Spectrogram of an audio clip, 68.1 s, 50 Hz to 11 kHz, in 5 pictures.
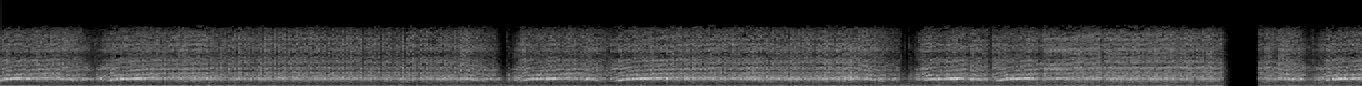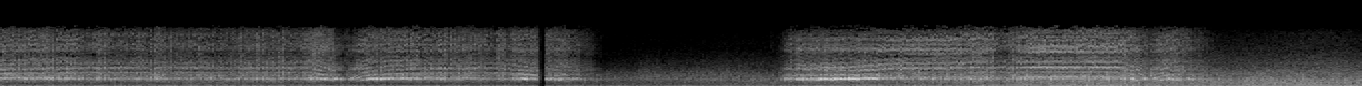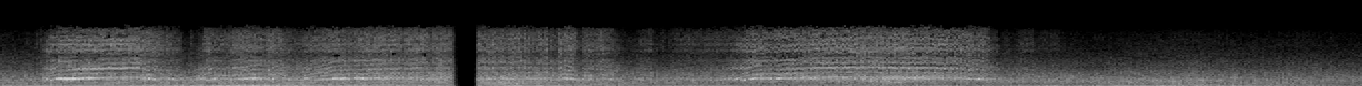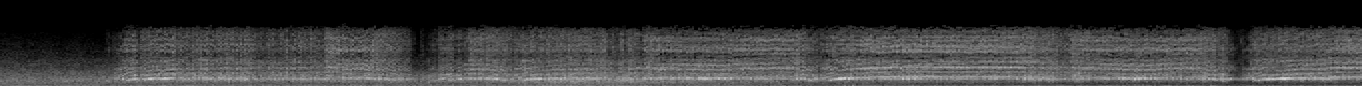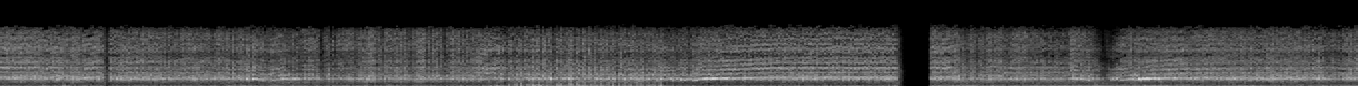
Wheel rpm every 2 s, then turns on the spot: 90, 140, 120, 120, 130, 120, 130, 150, 130, 140, 10, 110, 140, 20, 70, 100, 140, 70, 140, 20, 0, 40, 120, 120, 150, 150, 130, 130, 150, 140, 160, 140, 150, 120.
none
